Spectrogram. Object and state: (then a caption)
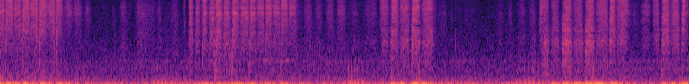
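Charcoal pencil on drawing paper. A charcoal pencil draws fine scratching strokes near the lips of a portrait on a flat white drawing paper sheet. Repeated bursts of bright, dry scratching noise come and go in stroke-length passes over a steady low rumble.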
